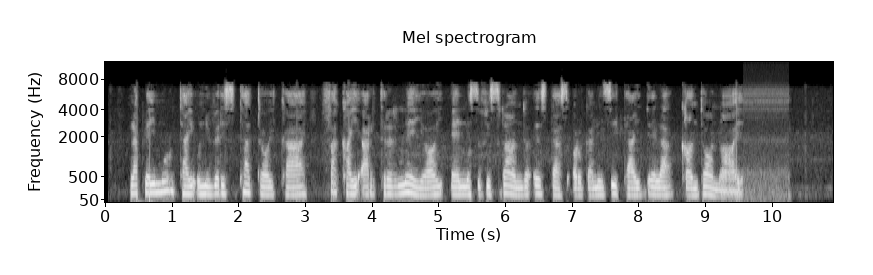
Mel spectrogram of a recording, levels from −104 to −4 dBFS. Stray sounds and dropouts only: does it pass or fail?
pass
